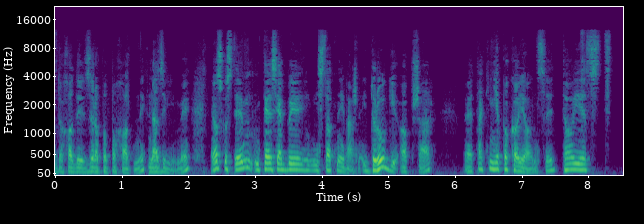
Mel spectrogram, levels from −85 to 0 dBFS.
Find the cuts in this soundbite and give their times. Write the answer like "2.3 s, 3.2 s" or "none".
1.4 s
